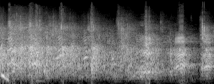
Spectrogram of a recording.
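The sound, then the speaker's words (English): Audience giving a round of applause at a church talk, a loud, dense burst of clapping hands that stays strong throughout with a few sharper claps rising above it. “Yeah, give him a round of applause.”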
